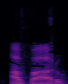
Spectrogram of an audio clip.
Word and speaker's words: avaro: Ó presta atenção então certo é pudico avaro rubrica Tem que memorizar a prova cobra então pudico avaro e rubrica são as formas corretas tá essas três são as que você escuta mais frequentemente pronunciadas de forma equivocada até do pessoal da área médica mesmo tende a pronunciar essas palavras de forma equivocada e propagar o erro aí por todo mundo tá o certo ainda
